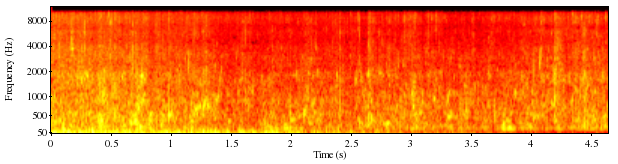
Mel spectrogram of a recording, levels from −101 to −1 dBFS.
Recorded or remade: recorded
